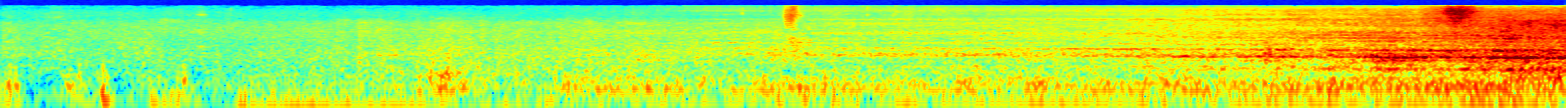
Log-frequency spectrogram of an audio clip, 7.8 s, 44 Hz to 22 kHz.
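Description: A CrossCountry train, unit 220019, passing straight through platform 1 at Berwick-Upon-Tweed station, a steady rumble that builds gradually toward the end, with faint brake or wheel squeal near the close.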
